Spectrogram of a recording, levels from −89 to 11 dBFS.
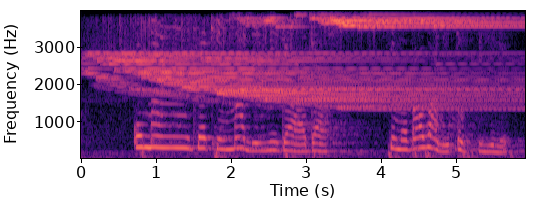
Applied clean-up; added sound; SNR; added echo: none; Chime; -3 dB; reverberation time 1.2 s.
